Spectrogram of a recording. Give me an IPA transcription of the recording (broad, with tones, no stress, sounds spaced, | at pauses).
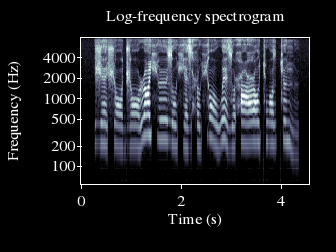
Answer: ʒ ɛ˨ ʃ ɔː˨ d͡ʒ ɔː˨ ɹ ɑ˦ ç øː˧ z o˨ ç ɛ˨ z ħ u˨ ç ɔː˦˨ w ɛ˦˨ z u˨ ħ ɑ˧ ʕ ɔː˧ c w ɔ˧ z c ø˦ ɲ ʉ˨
